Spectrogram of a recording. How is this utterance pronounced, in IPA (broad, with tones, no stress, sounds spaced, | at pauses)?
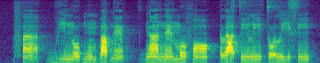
f ã˨ | b i˦ n o˦ b ũ˧ b a˨ b ɛ̃˨ | ɡ ã˧ n ɛ̃˧ m o˦ f ɔ̃˧ | l a˨ t ĩ˧ l ĩ˧ t o˧ l i˧ s ĩ˦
